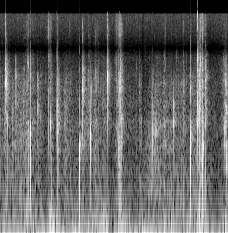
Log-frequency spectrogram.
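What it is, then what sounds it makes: Foil coffee bag full of whole beans. A large, sealed silver foil-laminate coffee bag full of whole beans rests on cloth and is pressed, squeezed and rubbed with the fingertips of both hands. Dense, crinkling crackles and crunchy shifting sounds rise and fall over a low, muffled rumble, each crackle dying away almost at once.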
